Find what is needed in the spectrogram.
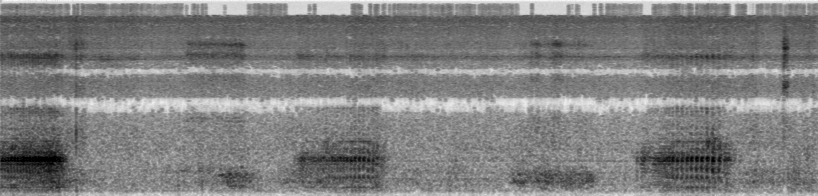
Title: Pug snores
